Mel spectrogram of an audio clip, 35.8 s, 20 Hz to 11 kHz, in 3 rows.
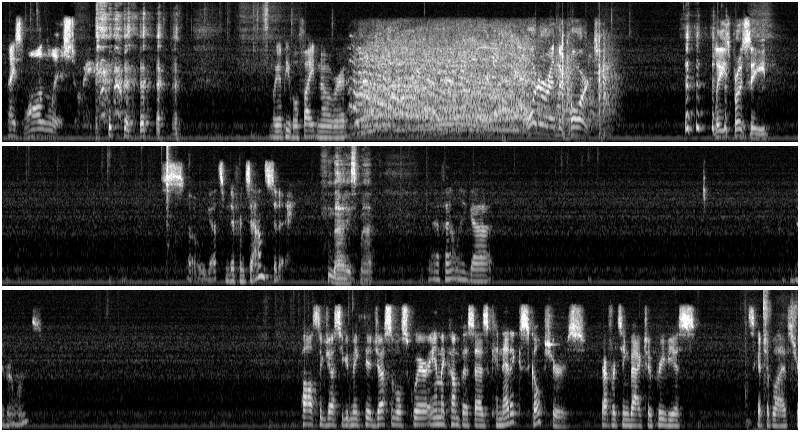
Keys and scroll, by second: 0.4 z, 2.1-4.3 typing, 8.0-9.4 typing, 10.7 x, 11.0 v, 12.0 v, 13.5 z, 14.0 x, 14.7 l, 16.8 x, 17.2 v, 17.9 x, 18.4 space, 20.3 s, 25.0-25.9 typing, 27.6-29.4 typing, 34.3 z.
